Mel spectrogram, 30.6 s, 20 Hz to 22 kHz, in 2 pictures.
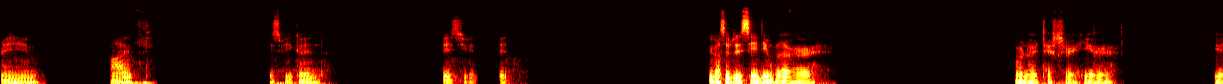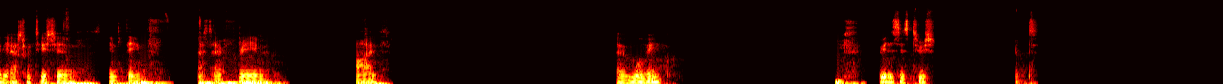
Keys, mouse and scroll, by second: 4.8 space, 8.5 space, 9.8 click, 10.8 middle click, 12.3-13.2 scroll up 6, 13.2 middle click, 14.0 middle click, 14.7-15.0 scroll down 1, 15.0 click, 20.8 space, 24.7 space, 26.7 shift+click, 28.6 space, 30.3 space.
